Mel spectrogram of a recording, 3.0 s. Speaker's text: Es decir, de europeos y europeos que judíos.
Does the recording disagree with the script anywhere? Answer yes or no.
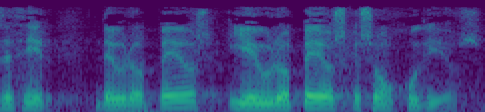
yes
